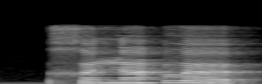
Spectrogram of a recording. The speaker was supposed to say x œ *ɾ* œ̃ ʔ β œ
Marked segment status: incorrect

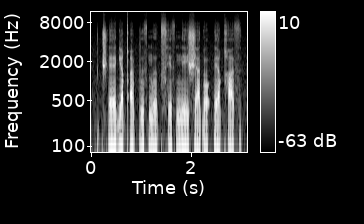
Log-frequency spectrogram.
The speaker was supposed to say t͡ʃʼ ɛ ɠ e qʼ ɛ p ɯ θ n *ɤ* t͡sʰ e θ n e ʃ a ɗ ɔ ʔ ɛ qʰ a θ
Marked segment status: correct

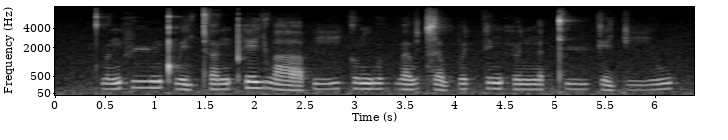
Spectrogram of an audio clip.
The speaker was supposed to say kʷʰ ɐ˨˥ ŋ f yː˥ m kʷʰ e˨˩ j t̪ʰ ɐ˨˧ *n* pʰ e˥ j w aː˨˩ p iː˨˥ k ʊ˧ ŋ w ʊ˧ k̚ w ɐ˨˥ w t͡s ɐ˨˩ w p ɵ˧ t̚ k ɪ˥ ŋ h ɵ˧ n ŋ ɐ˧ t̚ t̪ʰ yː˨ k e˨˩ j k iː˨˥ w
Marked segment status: incorrect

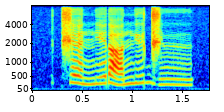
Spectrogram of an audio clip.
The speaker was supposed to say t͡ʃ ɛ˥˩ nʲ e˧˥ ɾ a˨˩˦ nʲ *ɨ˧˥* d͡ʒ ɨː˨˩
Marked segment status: correct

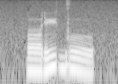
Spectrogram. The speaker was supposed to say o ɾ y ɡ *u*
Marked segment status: correct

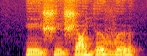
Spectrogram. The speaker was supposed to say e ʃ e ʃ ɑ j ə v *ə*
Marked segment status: correct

